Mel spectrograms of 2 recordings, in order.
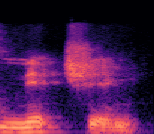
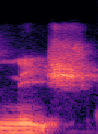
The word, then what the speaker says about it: niche: charge it's not pronounced niching okay it's from the french for the word for nest and it's pronounced niche okay that's what we're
